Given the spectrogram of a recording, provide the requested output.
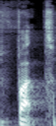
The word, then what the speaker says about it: fatt: This is shown in the difference between fat, with a long vowel, and fatt, with a short vowel.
